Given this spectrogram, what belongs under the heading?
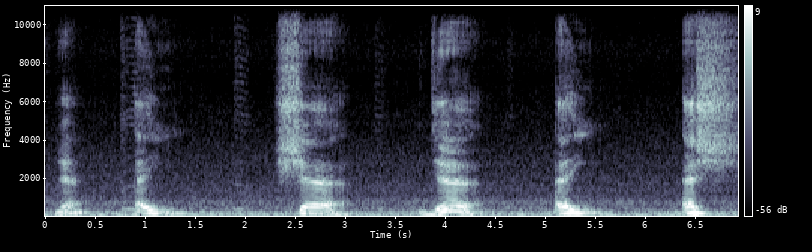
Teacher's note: Yang ketujuh, pertengahan lidah serta membetuli langit-langit. Maknanya tengah-tengah lidah betul-betul kena langit atas. Keluar padanya tiga huruf, ya, shin dan jim.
